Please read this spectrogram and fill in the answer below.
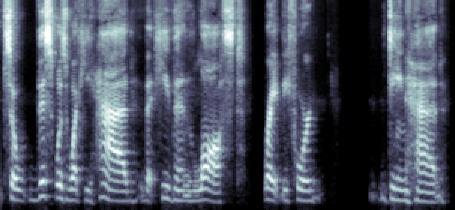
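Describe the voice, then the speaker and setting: A woman's voice: low voice, fairly even intonation, slow. A woman talking casually as an interview guest, explaining in detail in an informal, rambling way and often interrupting herself. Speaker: interview guest, fan fiction author. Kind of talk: casual, detailed explanation of own writing process.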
